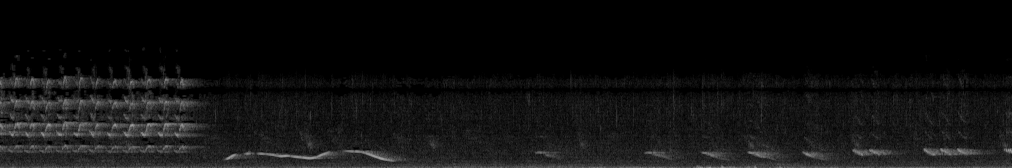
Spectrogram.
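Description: A mockingbird sings varied phrases: buzzy rapid notes, then a swooping whistled phrase, then a string of short, clear falling whistles about once a second, over low background rumble.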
